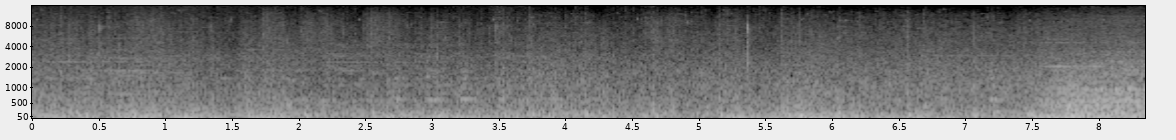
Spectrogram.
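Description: A horse gallops in the video game Elden Ring, its rapid, steady hoofbeats drumming under a dense, constant wash of game ambience at a fairly strong level throughout.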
